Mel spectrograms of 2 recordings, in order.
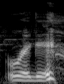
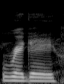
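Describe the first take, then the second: First: Put-on louder, lilting Jamaican-accented reggae with a rising end; mock Jamaican accent. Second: Said in the usual way. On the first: Vlogger describing her pirate jingle, mock Jamaican accent. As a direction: toss the word off in a playful Jamaican accent. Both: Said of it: "I don't know why I put an accent on".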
